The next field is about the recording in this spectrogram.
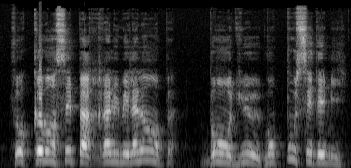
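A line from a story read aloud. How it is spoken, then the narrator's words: Surly sailor shouting. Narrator (French): cria Partson, un matelot au teint hâlé, qui était de caractère renfrogné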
